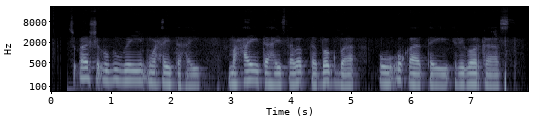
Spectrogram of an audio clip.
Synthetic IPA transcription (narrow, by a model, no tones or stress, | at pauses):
sʊʔaːʃɐ̰ʔʊɣʊwɛjnwɑħɑjt̪ʰɐɦɛjmɑħɑjt̪ʰɐɦɛjsɐβɐbt̪ʰɐbɔɡbɐ | uːʔʊqɑːt̪ʰɛjrɪɣɔːrkʰaːs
